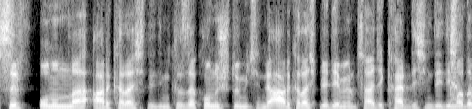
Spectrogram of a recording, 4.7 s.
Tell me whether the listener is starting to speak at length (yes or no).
no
